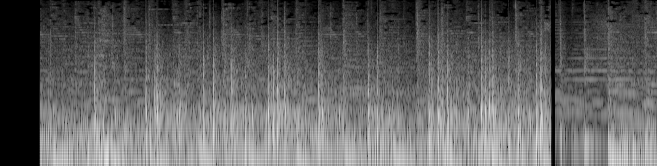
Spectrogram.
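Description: Firework and firecracker bangs and crackling over music, starting suddenly about half a second in. The bangs stop shortly before the end, leaving the music alone.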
